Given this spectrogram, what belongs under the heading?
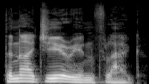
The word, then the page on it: the nigerian flag: British English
